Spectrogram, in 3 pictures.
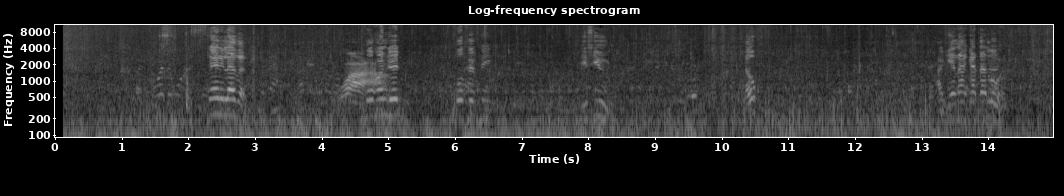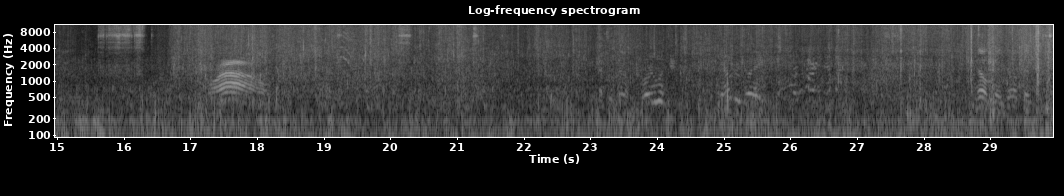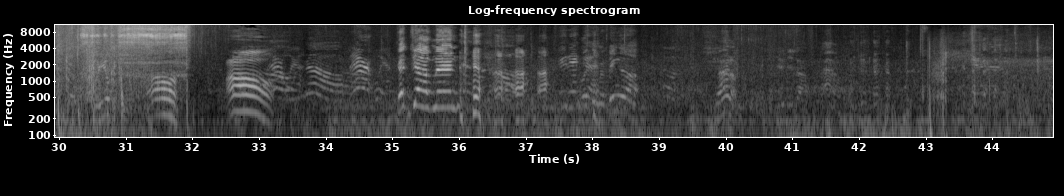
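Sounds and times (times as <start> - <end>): water splashing: 0.1 - 36.7
boat engine rumbling: 0.1 - 44.9
wind buffeting microphone: 0.1 - 44.9.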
